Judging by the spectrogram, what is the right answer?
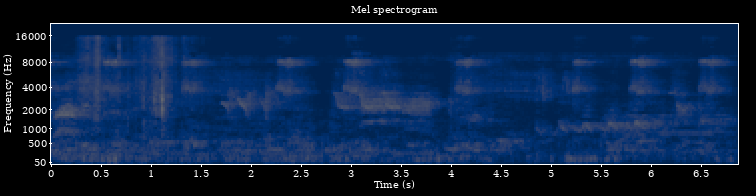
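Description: Birds chirping in short, repeated high calls, with a sharp click about a second in.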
